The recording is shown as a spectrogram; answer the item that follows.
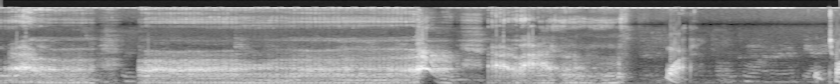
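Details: A female Shih Tzu playing with a squeaky toy makes drawn-out, growly moaning sounds, talking back to its owner.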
